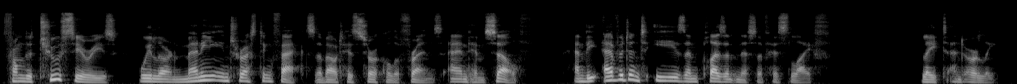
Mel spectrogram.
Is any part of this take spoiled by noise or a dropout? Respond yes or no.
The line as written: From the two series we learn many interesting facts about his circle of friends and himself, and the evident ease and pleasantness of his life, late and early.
no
